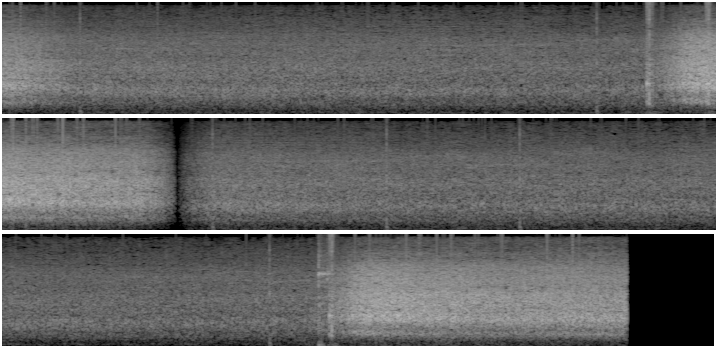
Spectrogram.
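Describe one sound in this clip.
A large stadium crowd roars steadily, swelling into loud cheers twice.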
